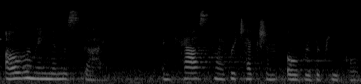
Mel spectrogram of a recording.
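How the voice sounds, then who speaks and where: An actress voices a high, girlish game healer, gentle yet resolute. She speaks formally and with measured care. The sound has long reverb and clear noise over it. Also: steady tone, natural voice. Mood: solemn, resolute. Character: gentle, composed young female healer, selfless and resolute. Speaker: game character voice actor. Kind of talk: scripted game dialogue.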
